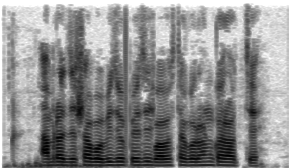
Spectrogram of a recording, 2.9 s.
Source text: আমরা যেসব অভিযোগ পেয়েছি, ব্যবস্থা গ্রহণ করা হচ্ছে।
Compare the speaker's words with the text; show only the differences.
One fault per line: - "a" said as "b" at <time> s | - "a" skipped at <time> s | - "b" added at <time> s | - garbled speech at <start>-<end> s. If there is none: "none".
none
